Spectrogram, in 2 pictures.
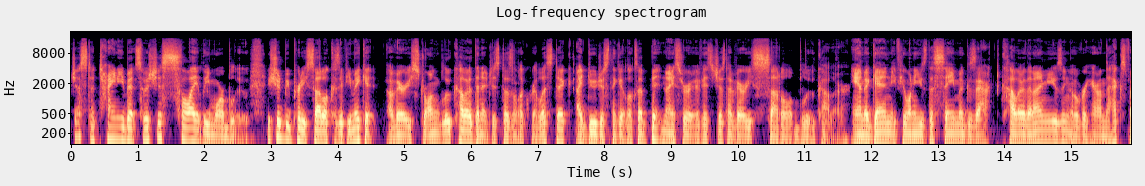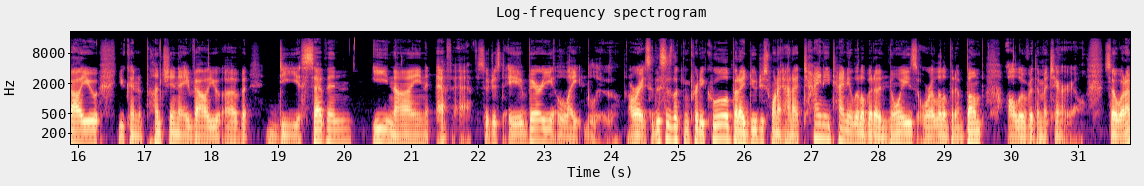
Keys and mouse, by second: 11.9 middle click, 12.1 click, 22.9 click, 23.9 shift+click, 30.4 click.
